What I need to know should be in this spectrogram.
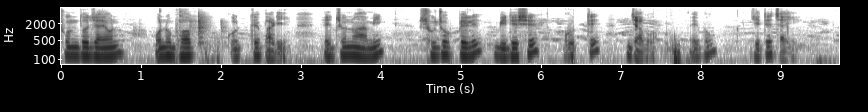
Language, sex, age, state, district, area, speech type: Bengali, male, 18-30, West Bengal, Alipurduar, rural, spontaneous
